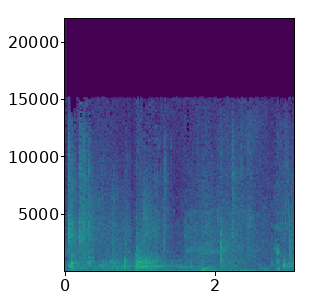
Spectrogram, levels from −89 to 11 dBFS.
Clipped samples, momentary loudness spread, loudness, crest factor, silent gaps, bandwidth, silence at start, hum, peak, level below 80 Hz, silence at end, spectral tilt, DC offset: under 0.1%; 8 LU; -32 LUFS; 22 dB; none; 15.5 kHz; 0 s; none; -8 dBFS; -42 dBFS; 0 s; -3 dB/octave; under 0.1%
